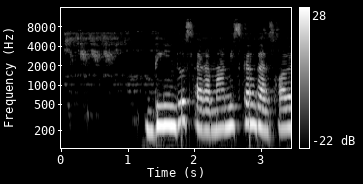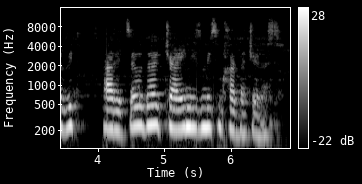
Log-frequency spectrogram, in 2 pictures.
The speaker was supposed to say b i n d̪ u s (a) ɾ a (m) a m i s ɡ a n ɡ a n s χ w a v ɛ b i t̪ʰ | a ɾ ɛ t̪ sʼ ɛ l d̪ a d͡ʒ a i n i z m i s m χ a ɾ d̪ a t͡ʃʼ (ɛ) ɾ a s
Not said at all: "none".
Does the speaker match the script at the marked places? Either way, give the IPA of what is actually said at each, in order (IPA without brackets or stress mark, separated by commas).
a, m, ɛ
